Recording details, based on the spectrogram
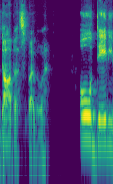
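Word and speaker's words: Dāvis: Burton's 5% then Luke corn novice its it's pronounced da bus by the way old Davey Burton's that Luke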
